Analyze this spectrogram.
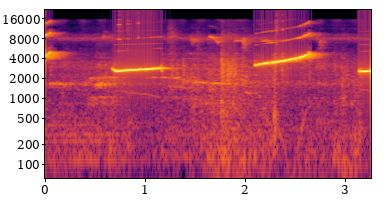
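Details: Oriental magpie-robin whistles for training newly caught wild birds to respond: three separate long, pure whistled notes, the middle one rising smoothly, spaced by quiet gaps with faint background hiss.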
